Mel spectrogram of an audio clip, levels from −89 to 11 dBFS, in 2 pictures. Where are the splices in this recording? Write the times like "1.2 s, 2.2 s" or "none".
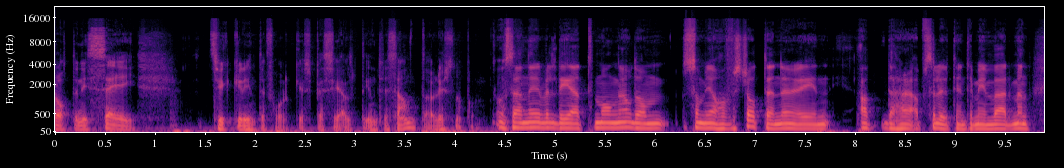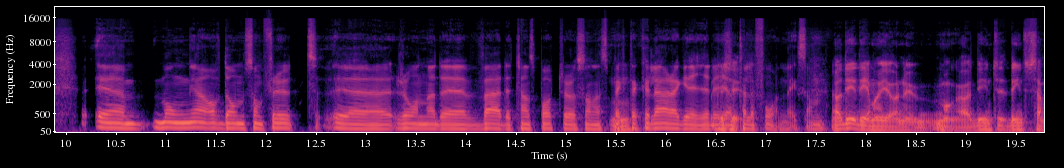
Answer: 16.4 s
